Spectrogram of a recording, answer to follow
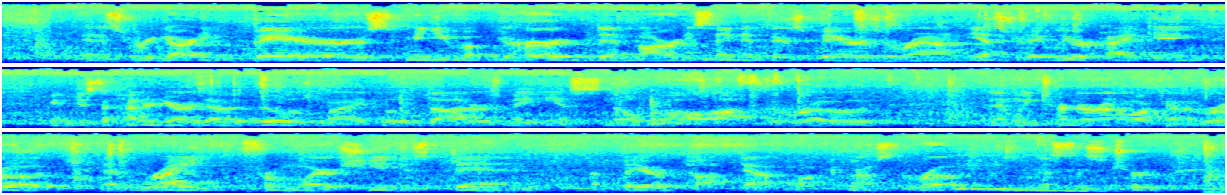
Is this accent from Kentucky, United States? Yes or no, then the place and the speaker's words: no; Montana, United States; But we're from Montana.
